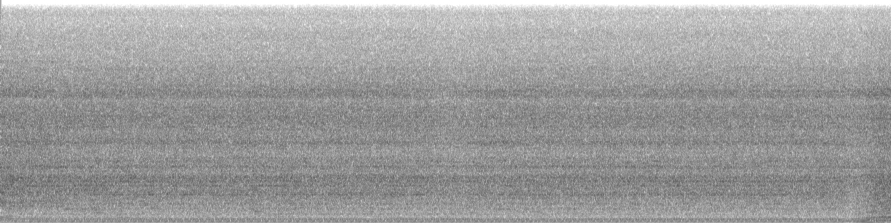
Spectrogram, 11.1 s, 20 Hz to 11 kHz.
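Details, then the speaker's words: Turbo BMW E36 after an engine-bay fire while drifting, first start a couple of days after the ECU was repaired and refitted: steady idle with no stumble, then a clean quick rev rise; running normally. "it's been a couple days but uh the E36 now starts"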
